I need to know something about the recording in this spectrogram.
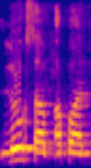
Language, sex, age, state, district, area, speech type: Maithili, male, 18-30, Bihar, Sitamarhi, urban, spontaneous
